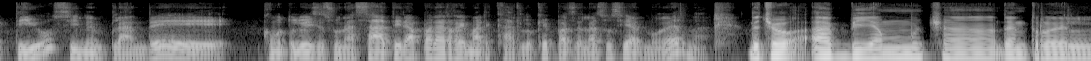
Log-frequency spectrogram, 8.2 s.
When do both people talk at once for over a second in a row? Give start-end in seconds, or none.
none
